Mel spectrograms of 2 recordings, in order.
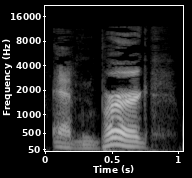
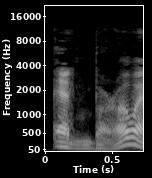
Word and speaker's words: Edinburgh: "One time while propping up the pub at a bar, I asked a local why the city of Edinburgh, which is spelled Edinburgh, was pronounced Edinburgh, and he replied, 'We're just like you Yanks. You have Pittsburgh, where all the steel comes from.'"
